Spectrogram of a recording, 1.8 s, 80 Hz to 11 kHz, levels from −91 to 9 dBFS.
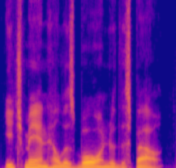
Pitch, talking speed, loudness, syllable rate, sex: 115 Hz, 275 wpm, -15 LUFS, 5.7 syllables/s, male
